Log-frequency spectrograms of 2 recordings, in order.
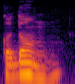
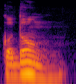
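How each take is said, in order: Both takes have the same delivery.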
